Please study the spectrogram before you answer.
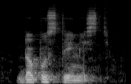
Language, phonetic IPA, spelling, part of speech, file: Ukrainian, [dɔpʊˈstɪmʲisʲtʲ], допустимість, noun, LL-Q8798 (ukr)-допустимість.wav
- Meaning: admissibility, permissibility, allowability, admissibleness, permissibleness, allowableness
